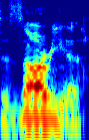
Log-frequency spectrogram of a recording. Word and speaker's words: Azariah: to pronouncing the name because I know someone with a similar name, with the same spelling, but pronounced differently. So it's like, okay, I can't say it that way. It's Azariah, not the other way.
